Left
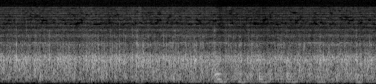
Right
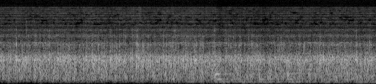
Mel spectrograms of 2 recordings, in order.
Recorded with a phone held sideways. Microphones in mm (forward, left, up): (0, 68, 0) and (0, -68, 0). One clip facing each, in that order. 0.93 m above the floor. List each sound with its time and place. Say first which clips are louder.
1.9 s laughter: left 1 dB; 10° right (ahead or behind), 0.6 m; by 3.7 s 35° left (ahead or behind), 2.5 m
